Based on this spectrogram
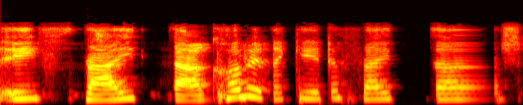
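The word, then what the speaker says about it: Freitag: কিন্তু যদি লাস্টে জি থাকে, সিঙ্গেল থাকে, তাহলে এটা আমরা কি গে এর মতো উচ্চারণ করবো, ফ্রাই টাগ।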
